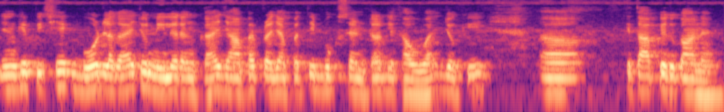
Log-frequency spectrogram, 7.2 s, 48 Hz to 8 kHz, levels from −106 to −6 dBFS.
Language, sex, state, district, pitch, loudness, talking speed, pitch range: Hindi, male, Jharkhand, Jamtara, 120 Hz, -16 LUFS, 205 wpm, 115-130 Hz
